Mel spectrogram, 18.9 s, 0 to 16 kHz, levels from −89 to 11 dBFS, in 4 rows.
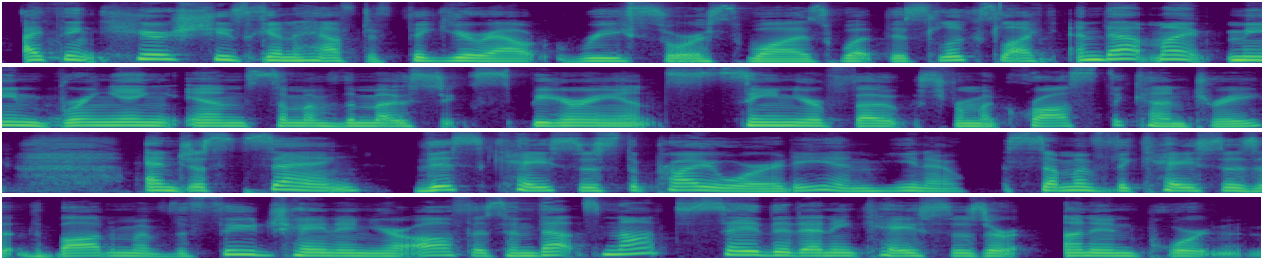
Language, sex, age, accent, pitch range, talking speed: English, female, 50-69, American, 155-195 Hz, 215 wpm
